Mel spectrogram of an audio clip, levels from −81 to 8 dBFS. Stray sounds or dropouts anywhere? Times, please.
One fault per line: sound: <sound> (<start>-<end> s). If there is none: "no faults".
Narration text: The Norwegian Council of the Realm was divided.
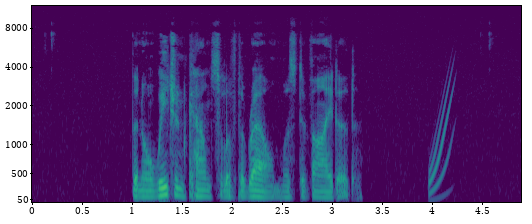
sound: chirp (4.0-4.3 s)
